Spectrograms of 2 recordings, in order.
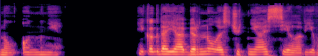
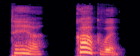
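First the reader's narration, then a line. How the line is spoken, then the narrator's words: Frightened exclamation. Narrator (Russian): Испуганно моим голосом воскликнула Лориана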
